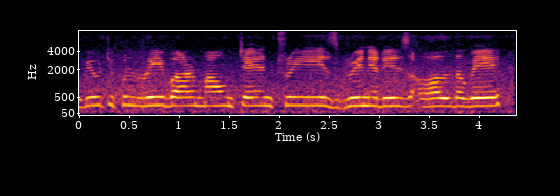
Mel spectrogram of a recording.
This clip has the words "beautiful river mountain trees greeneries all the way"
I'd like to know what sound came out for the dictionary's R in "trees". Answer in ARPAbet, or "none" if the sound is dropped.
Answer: R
